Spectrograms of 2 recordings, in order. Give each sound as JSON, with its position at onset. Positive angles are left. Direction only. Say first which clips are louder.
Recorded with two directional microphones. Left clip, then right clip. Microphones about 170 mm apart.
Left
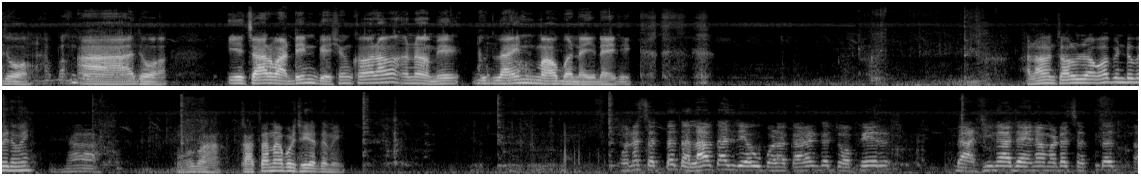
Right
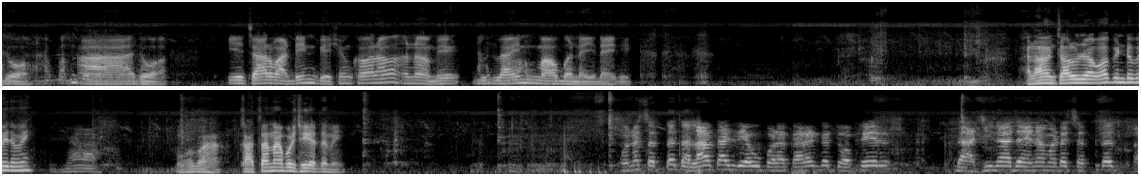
{"t": 0.0, "sound": "speech", "louder": "left 4 dB", "side_deg": 20}
{"t": 0.3, "sound": "cricket", "louder": "left 1 dB", "side_deg": -10}
{"t": 0.7, "sound": "speech", "louder": "left 5 dB", "side_deg": 20}
{"t": 10.2, "sound": "speech", "louder": "right 4 dB", "side_deg": -30}
{"t": 12.0, "sound": "speech", "louder": "left 2 dB", "side_deg": -5}
{"t": 13.1, "sound": "speech", "louder": "right 4 dB", "side_deg": -30}
{"t": 13.7, "sound": "speech", "louder": "right 5 dB", "side_deg": -20}
{"t": 18.4, "sound": "speech", "louder": "right 1 dB", "side_deg": 5}
{"t": 19.5, "sound": "speech", "louder": "right 2 dB", "side_deg": 25}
